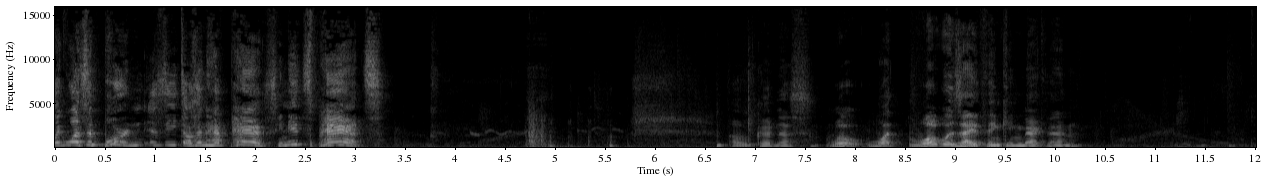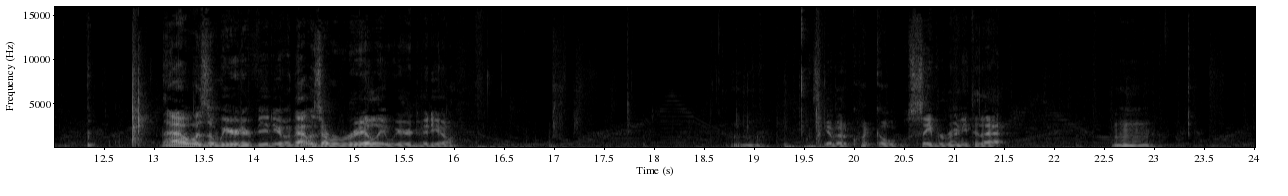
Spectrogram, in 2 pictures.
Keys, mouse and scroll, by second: 22.9 ctrl+s.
